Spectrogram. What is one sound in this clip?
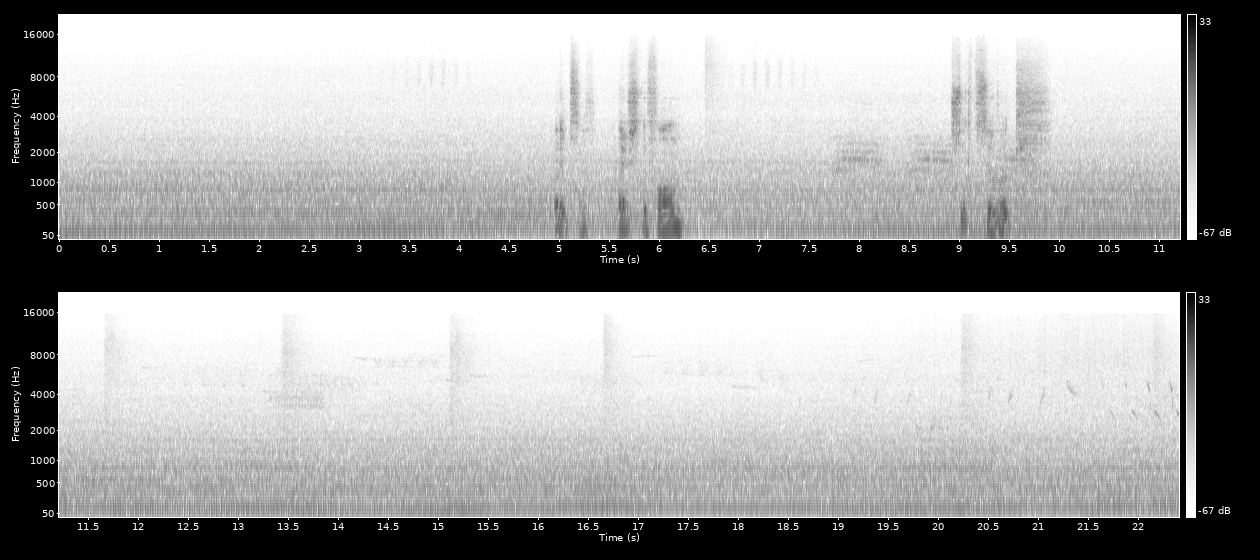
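A tractor engine hums steadily as a tractor drives along.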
